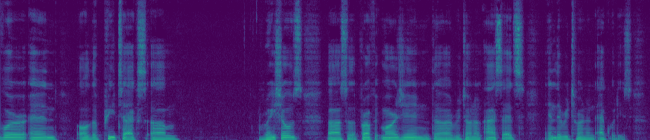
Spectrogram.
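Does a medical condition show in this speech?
No.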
